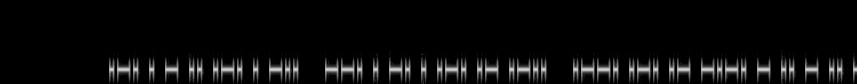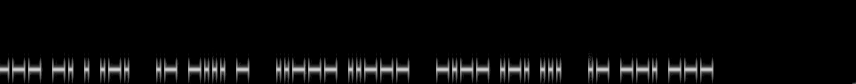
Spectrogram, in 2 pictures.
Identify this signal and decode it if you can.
Morse code, heard as a keyed tone, about 30 wpm, 700 Hz. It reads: RETIRED GENERAL PRACTITIONER ABT 22 YRS AGO
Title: Practice QSO - Exchange 3 - More Info - 30wpm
